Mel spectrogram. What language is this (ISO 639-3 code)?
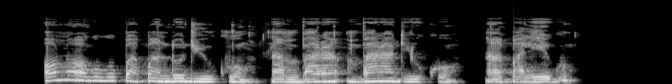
ibo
